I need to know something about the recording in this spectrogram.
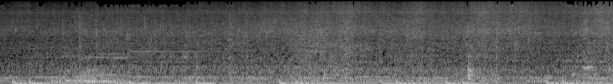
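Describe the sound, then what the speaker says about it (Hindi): Chicken biryani with biryani masala fries in a pan, a steady soft sizzle with occasional stirring scrapes, close and continuous throughout. "और इसको अच्छे तरीके से भून लेते हैं"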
